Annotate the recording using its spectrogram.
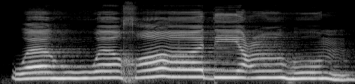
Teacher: kha mad tabi'i zahiri sebab ada alif didahului baris fathah, maka cara bacanya panjang kha-nya 2 harokat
